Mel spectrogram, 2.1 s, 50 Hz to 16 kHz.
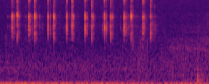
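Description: A sight-fishing jig, roughly 3/8 ounce with a white skirt, is shaken; a rattle is superglued into a pocket in its tiny soft-plastic imitation craw trailer. The shaking gives about nine quick, crisp, high-pitched clicks over a steady low hum. This clicking is meant for bass to hear when the lure is shaken on the bed.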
